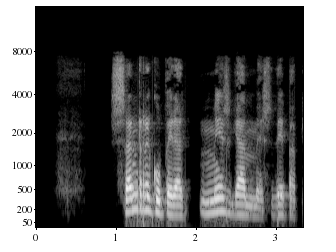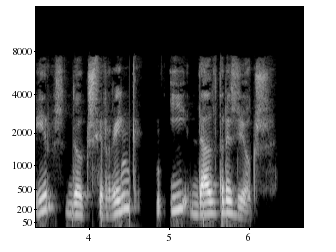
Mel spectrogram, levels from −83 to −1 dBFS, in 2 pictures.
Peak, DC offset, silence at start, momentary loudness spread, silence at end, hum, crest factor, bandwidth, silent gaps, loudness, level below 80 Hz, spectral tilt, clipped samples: -2 dBFS; under 0.1%; 0.95 s; 12 LU; 0.45 s; none; 18 dB; 8 kHz; 2.00-2.04 s, 4.71-4.83 s; -19 LUFS; -56 dBFS; -5 dB/octave; under 0.1%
